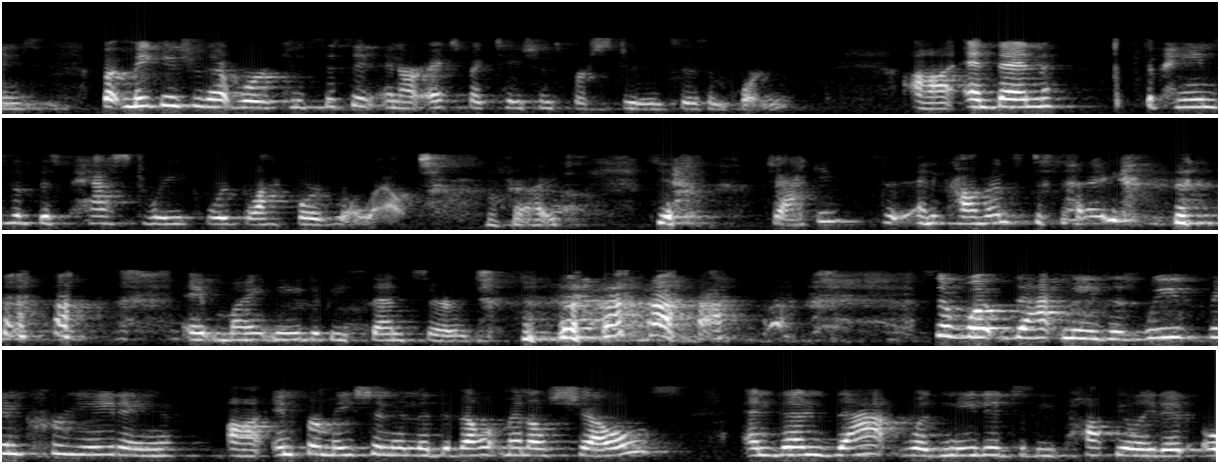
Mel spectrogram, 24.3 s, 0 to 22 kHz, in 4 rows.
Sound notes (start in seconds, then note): 11.7 laughing; 14.6 laughter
